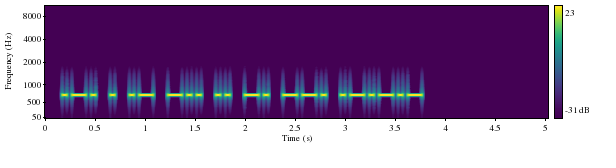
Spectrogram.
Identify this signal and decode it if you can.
Morse code, heard as a keyed tone, about 25 wpm, 700 Hz. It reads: READING.
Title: Sentences from Top 1000 Words 25wpm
